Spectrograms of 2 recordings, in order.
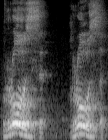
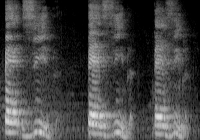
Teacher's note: when the S comes in between two vowels, then the pronunciation becomes what? Z.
